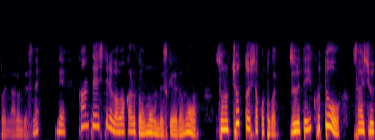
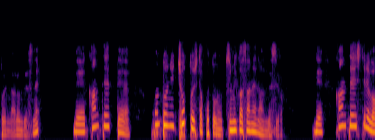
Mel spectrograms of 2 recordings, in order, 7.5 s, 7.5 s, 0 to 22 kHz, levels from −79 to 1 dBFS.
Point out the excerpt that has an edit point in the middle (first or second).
first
